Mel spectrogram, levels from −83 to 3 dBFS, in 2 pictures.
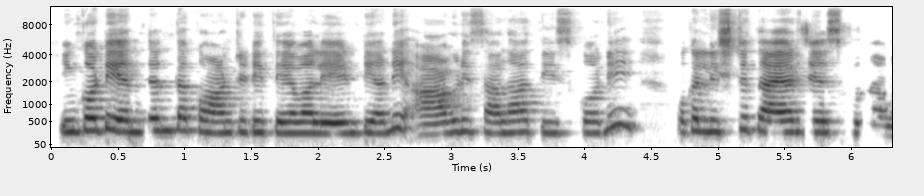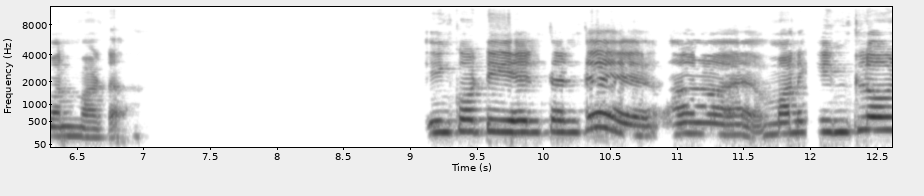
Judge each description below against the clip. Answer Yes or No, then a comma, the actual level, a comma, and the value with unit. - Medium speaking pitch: No, very high, 255 Hz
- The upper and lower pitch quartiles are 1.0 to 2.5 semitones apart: Yes, narrow, 1.9 semitones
